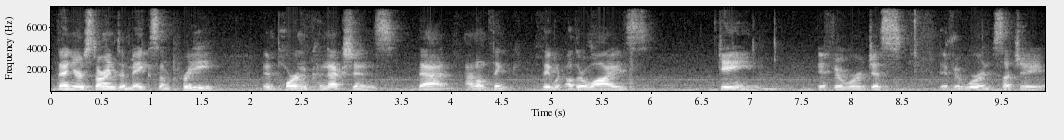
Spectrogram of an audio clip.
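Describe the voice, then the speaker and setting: A deep-voiced man, a high school biotech and science teacher, is a guest speaker giving an informal presentation with questions and answers. He often restarts and corrects his phrases. The classroom or lab at a college sounds echoey, with a distant mic and faint noise.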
